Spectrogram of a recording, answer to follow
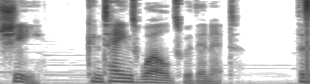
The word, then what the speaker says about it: sídhe: But side pronounced she contains worlds within it.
